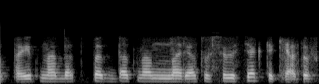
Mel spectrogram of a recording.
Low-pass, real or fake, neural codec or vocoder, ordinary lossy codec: 5.4 kHz; real; none; AAC, 32 kbps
